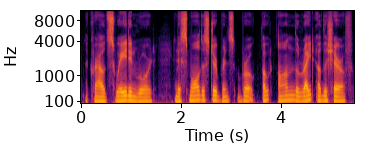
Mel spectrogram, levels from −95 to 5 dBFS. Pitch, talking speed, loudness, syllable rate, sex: 115 Hz, 185 wpm, -18 LUFS, 4.9 syllables/s, male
